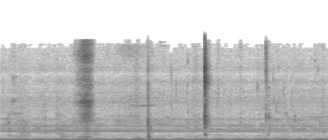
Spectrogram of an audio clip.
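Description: Steady low electrical hum, with a short rustle about a second in and a few light clicks as a small plastic bottle is handled and its cap taken off.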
